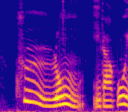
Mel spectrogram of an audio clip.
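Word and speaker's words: Coulomb: 쿨롱이라고 읽어. 프랑스 말로 쿨롱이라고 읽어. 프랑스 사람이야.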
